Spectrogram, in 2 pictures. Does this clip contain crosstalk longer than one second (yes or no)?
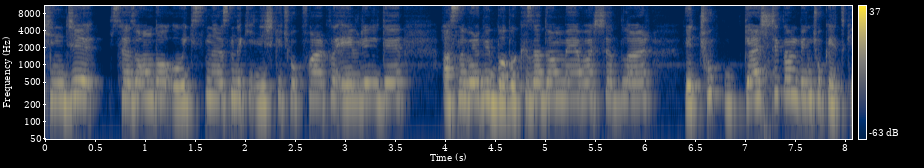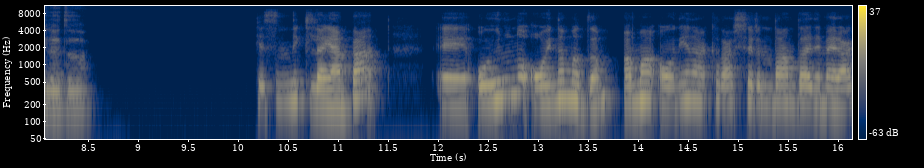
no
